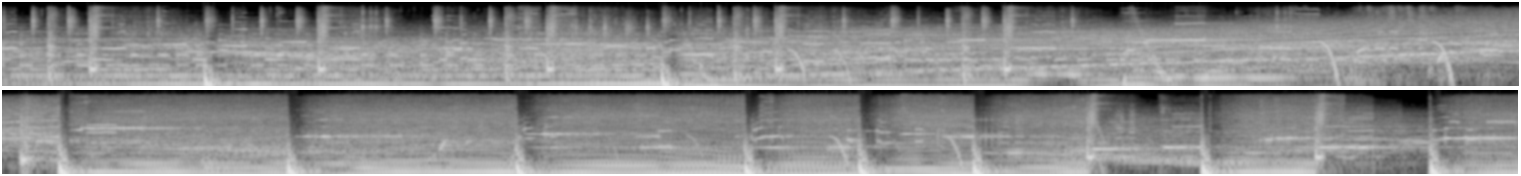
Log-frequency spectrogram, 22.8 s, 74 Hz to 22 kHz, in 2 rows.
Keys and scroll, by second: 16.8 ctrl+d.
